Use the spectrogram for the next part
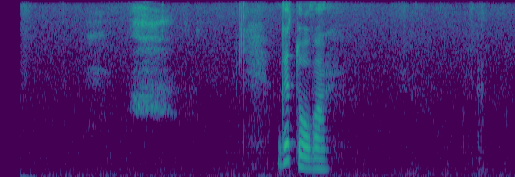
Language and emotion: Russian, neutral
